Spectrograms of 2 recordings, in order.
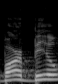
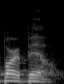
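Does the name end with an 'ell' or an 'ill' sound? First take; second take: ill; ell. First: The last syllable ends with an 'ill' sound. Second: The last syllable ends with an 'ell' sound. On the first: The speaker calls it right. "It's ILL" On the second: The speaker calls it wrong. "Not ELL"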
